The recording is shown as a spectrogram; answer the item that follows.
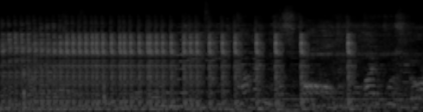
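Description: Spin-the-wheel phone app's tick sound as its on-screen wheel spins, played through the phone's speaker. The ticks come fast at first and slow to a few a second near the end as the wheel comes to rest.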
